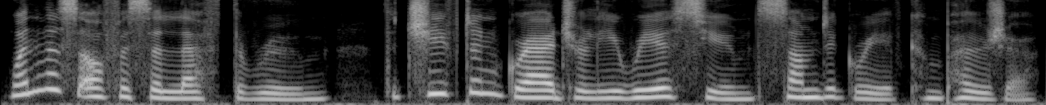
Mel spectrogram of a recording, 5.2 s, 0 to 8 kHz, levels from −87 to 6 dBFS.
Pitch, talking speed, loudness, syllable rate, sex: 220 Hz, 160 wpm, -18 LUFS, 5.2 syllables/s, female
